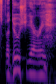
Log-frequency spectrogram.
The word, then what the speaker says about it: fiduciary: And I want to say this, that having been in the hockey world with all those Russian and Finnish and Swedish names, you pronounce fiduciary precisely well. That's what I love. It's not fiduciary or, something of that. Fiduciary.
